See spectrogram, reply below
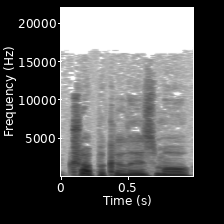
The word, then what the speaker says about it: Tropicalismo: Now, you were one of the people who took music in a slightly different direction, something that's been called Tropicália or Tropicalismo. Forgive my pronunciations. – It's perfect now.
